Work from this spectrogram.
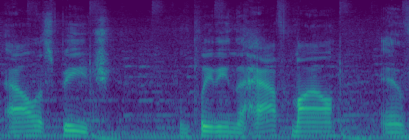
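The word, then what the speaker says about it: Alys Beach: Church Hill Downs I know it looks like allies Beach uh but Kate and Brar are informing us the correct pronunciation here is Alice Beach I believe that's her on the inside correct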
